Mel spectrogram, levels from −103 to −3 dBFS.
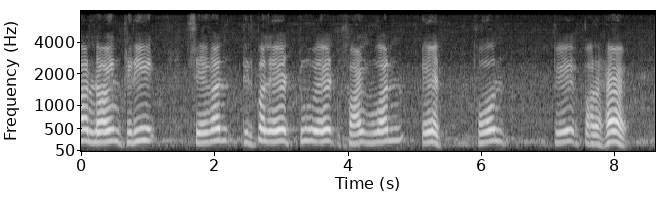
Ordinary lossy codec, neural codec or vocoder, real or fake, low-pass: none; vocoder, 22.05 kHz, 80 mel bands, HiFi-GAN; fake; 7.2 kHz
